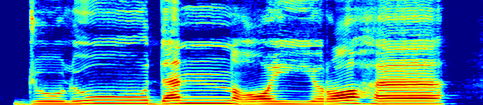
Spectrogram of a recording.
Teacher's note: تظهر نون التنوين الساكنه لان الحرف التالي غين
